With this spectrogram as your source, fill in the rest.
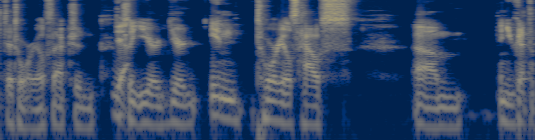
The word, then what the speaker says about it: Toriel: So you're in Toriel's house, and you get the pie, is what you told me. Wait, her name's pronounced Toriel, and it's the tutorial.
